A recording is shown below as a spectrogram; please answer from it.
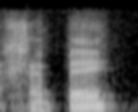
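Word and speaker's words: rapé: It's spelled like, it looks like it's spelled rape, R-A-P-E, but they pronounce it jepe.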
